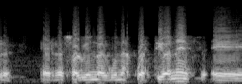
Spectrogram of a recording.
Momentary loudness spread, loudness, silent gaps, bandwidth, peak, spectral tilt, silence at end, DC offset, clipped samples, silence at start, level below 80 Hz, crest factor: 5 LU; -14 LUFS; none; 15.5 kHz; -6 dBFS; -5.5 dB/octave; 0 s; under 0.1%; under 0.1%; 0 s; -50 dBFS; 8 dB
